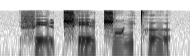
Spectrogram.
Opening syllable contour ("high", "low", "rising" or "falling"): low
